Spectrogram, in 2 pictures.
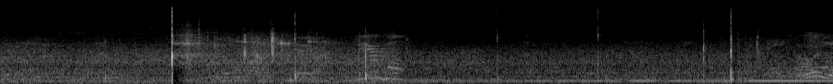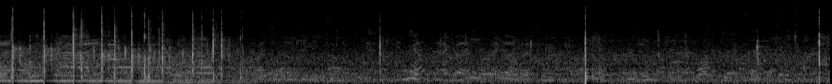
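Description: A baseball's single sharp crack of impact about two seconds in, with a second, lighter snap near the end, over scattered voices of players and spectators at the ballpark. A low steady hum runs for several seconds in the middle.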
